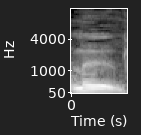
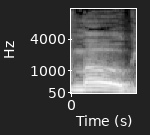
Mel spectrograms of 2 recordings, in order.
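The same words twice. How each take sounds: First: The vowel sounds like the word moo. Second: The vowel rhymes with the word vogue. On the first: The speaker calls it wrong. "sound like a cow going moo plus G" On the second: The speaker calls it right. "it rhymes with Vogue"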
